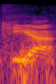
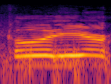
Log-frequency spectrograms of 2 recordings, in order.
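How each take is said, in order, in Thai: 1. เสียง L หลัง K ถูกละไปครับ 2. K กับ L ควบกล้ำเข้าด้วยกันครับ (1) "ไม่ใช่" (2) "อ๋อต้องควบกล้ำครับ"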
